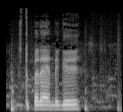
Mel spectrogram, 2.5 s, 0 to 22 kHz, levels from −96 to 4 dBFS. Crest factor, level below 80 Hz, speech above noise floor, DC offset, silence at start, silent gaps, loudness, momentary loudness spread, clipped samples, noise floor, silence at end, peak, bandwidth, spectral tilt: 20 dB; -62 dBFS; 29 dB; under 0.1%; 0.2 s; none; -22 LUFS; 17 LU; under 0.1%; -50 dBFS; 0.05 s; -4 dBFS; 12.5 kHz; -7 dB/octave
